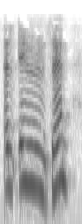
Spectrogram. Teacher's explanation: الإنسان لازم تغني النون علشان بعدها السين، السين من حروف الإخفاء بس ما تستعملش فيها لسانك.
